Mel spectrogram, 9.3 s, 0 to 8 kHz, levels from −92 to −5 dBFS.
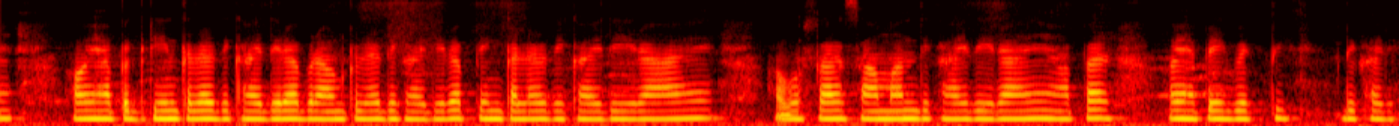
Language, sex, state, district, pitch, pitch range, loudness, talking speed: Hindi, female, Chhattisgarh, Balrampur, 190 Hz, 185-195 Hz, -37 LUFS, 245 wpm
